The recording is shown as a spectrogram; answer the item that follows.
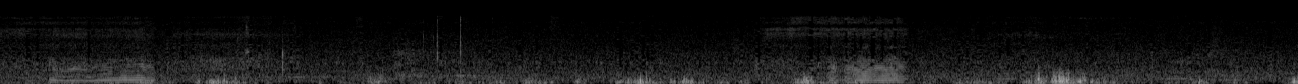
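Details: A female Shih Tzu snores in her sleep in deep, rattling breaths, each rumbling snore lasting about a second; finding: Shih Tzu.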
